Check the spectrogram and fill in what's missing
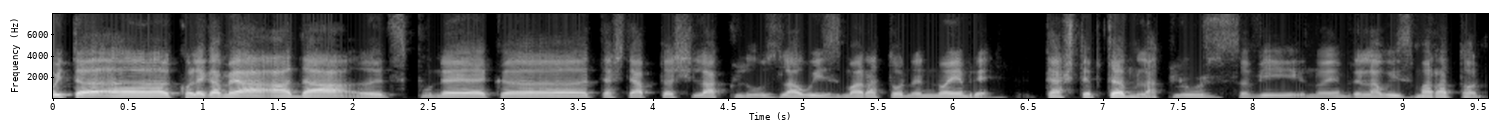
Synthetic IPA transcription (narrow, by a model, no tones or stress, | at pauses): ujt̪əəko̞le̞ɡameaa̰d̪aɨt̪sʲspune̞kət̪eaʃt̪eap̚t̪əʃilakluzlauizmaɾat̪o̞nɨnːo̞jembɾie | t̪eaʃt̪e̞pt̪əmla̰kluzsəviɨ̰nːo̞je̞mbɾie̞lauizmaɾat̪o̞̰n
